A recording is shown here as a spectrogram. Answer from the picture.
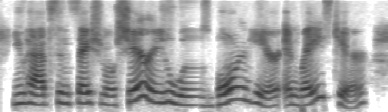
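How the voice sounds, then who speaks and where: The speaker talks at a moderate pace with a slight Southern US accent. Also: woman. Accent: mild Southern US. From US South. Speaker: wrestling podcaster and commentator. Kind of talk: interview. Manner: frequent filler words.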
